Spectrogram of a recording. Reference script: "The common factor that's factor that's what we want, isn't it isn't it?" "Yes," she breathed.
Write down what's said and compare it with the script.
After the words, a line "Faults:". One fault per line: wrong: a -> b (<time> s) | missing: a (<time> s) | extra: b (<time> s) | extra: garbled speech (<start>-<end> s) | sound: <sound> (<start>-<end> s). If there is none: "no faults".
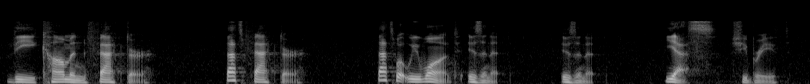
"The common factor that's factor that's what we want, isn't it isn't it?" "Yes," she breathed.
Faults:
no faults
